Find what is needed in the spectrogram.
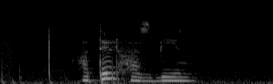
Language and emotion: Russian, sad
